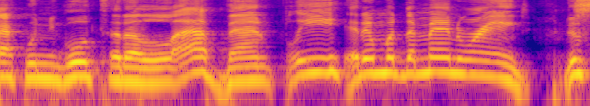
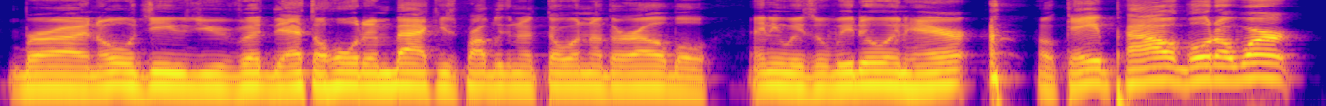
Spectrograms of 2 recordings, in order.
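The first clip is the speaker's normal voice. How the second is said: usual speaking voice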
